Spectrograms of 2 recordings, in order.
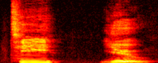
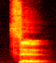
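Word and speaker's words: つ: Okay, next is the T-U. Now you might be thinking tu, but that's not correct. It's actually pronounced tsu. Tsu, like a T and an S put right together, like let's, tsu, letsu, tsu, tsu.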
